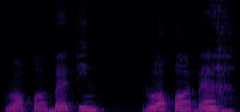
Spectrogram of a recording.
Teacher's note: रक़बतिन, पॉजेज नहीं देने हमने, मखरज पे अलग अलग जाना है, समझा करें, ठीक है ना, पॉज नहीं देना कहीं ना, आवाज़ टूटनी चाहिए। रक़, दोनों में इस्तिआला है, ज़बान की जड़ ऊपर जाएगी। रक़बतिन, रक़बह, ठीक है, ये आवाज़ आनी चाहिए, हम्स की क्लियर आवाज़ हो।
